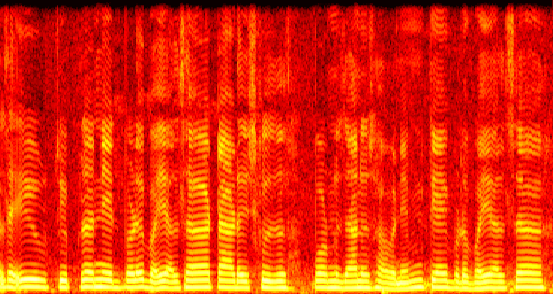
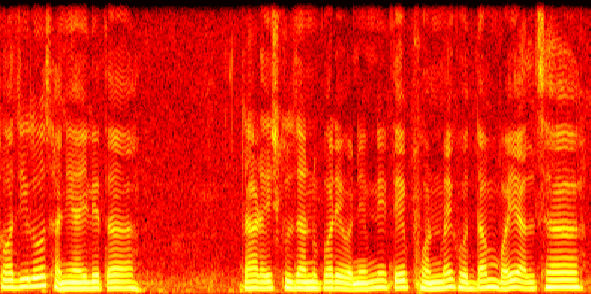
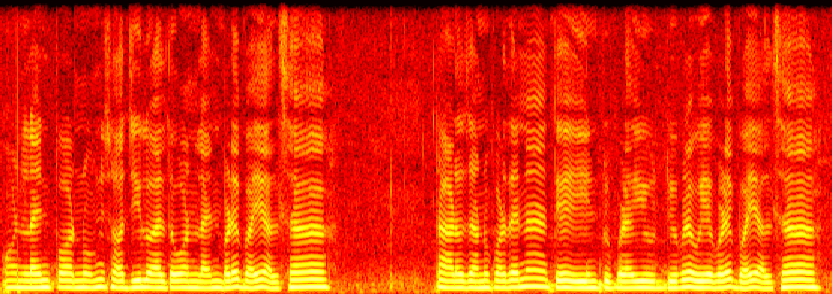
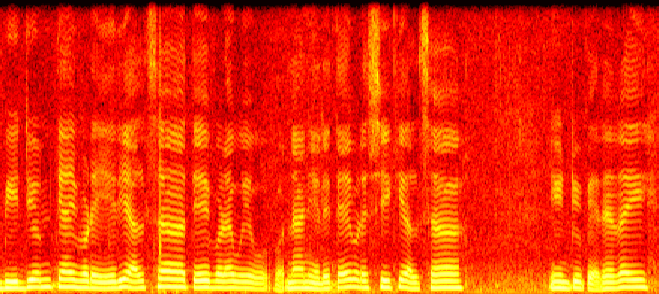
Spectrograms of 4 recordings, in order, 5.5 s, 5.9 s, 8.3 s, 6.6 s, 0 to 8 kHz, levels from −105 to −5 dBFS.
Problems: none marked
